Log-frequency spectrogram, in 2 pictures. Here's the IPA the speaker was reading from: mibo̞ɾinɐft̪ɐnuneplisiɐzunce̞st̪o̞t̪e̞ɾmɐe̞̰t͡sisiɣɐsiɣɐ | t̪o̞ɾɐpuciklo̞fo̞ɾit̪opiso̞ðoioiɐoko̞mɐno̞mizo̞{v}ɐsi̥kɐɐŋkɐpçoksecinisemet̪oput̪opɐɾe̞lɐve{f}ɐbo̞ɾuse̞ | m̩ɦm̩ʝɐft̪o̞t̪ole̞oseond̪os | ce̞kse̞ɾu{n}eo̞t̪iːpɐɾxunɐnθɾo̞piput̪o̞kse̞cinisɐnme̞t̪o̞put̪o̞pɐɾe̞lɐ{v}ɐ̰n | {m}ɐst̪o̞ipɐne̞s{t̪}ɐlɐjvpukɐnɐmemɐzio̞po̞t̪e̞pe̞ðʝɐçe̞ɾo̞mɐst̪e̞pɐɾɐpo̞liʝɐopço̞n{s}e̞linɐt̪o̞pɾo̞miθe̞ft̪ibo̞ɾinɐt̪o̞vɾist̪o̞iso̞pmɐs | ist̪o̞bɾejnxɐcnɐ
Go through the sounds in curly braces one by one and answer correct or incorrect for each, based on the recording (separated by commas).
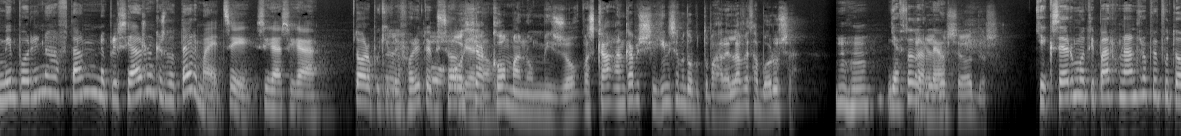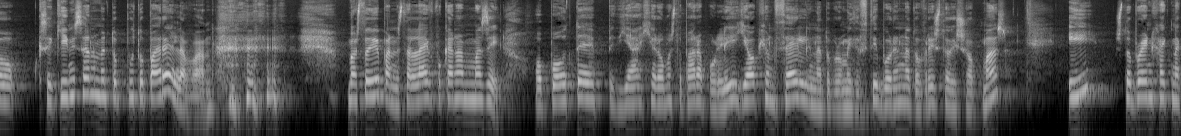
correct, incorrect, incorrect, correct, correct, correct, incorrect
